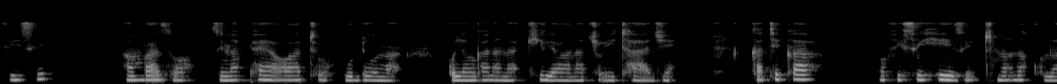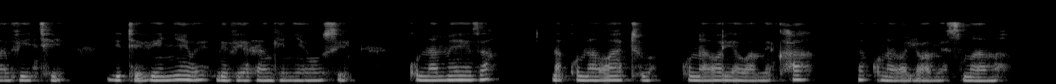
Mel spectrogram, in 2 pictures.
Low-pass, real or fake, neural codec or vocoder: 7.2 kHz; fake; codec, 16 kHz, 2 kbps, FunCodec, trained on Chinese and English, 25 frames a second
